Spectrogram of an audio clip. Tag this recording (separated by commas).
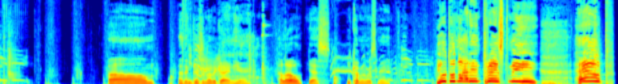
inside a small room, Speech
